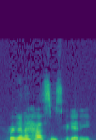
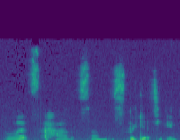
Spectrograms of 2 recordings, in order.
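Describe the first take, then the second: First: Cheerful announcement. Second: Soft and slow, whispered. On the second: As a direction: whisper it slowly like a treat. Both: Real, not acted.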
